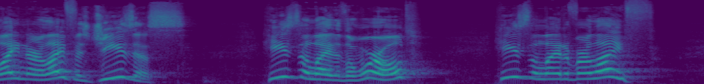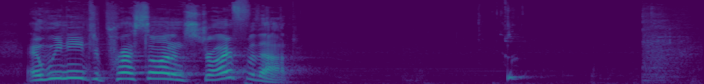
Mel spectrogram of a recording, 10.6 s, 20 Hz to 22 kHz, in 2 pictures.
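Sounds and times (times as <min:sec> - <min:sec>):
speech: 0:00.0 - 0:01.4, 0:02.0 - 0:04.9, 0:05.5 - 0:07.6
water drop plopping: 0:09.0 - 0:09.4.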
